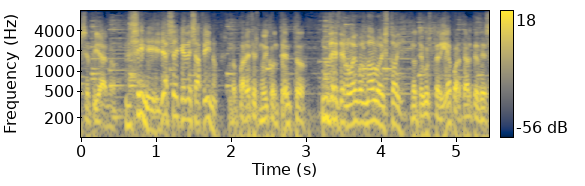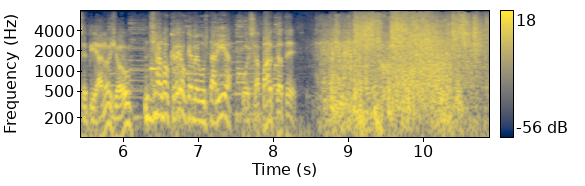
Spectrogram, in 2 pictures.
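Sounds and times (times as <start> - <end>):
speech: 0.0 - 9.7
loud gunfire in a western film scene shooting the piano player: 8.6 - 10.8.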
